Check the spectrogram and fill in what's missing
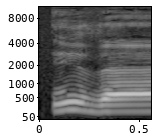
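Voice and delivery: ইযা, lingering on যা; drawn-out final vowel. Shown as a demonstration. Teacher repeating the madd for learners, final vowel drawn out. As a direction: hold the last vowel of ইযা long. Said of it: "টানতে হবে".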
